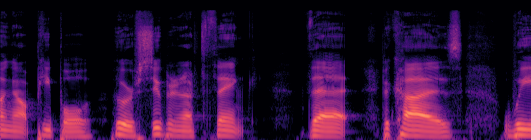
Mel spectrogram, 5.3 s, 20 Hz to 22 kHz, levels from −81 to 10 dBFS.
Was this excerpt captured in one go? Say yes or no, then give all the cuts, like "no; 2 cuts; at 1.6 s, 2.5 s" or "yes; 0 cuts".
no; 1 cut; at 3.8 s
